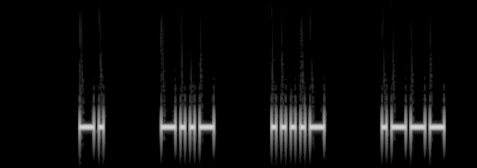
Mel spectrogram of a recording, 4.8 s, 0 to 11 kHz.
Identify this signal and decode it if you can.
Morse code, heard as a keyed tone, about 25 wpm, spaced as for 12 wpm, 700 Hz. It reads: NX4J
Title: USA Call Signs - 4x Character Spacing - 25wpm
